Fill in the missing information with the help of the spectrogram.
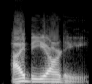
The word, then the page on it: IBRD: American English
